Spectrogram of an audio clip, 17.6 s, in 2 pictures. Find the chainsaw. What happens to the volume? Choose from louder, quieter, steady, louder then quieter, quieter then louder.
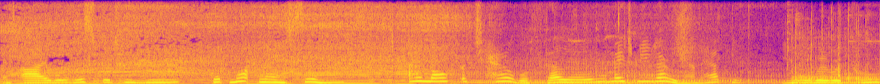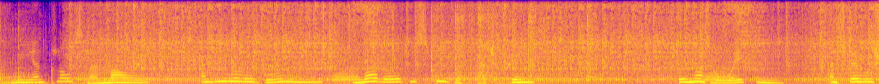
steady.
